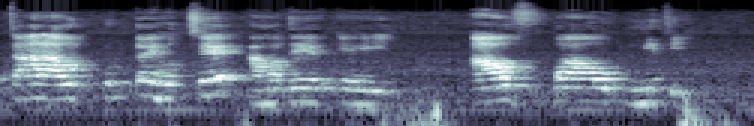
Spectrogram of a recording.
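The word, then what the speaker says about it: Aufbau: অর্থাৎ ভি ও ইউ তো লাস্টে বারোটায়, এটাকে অনেকে আউফ গো বলে, আউফ গো। তো ভয় পায় না, লিখে একই জিনিস আমরা উচ্চারণ করতেছি আউফ বাউ নীতি।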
